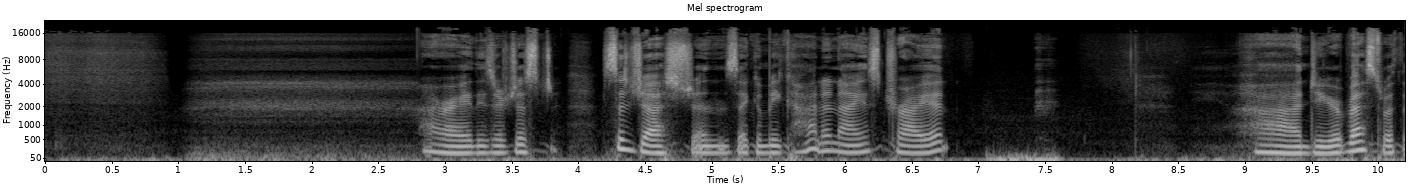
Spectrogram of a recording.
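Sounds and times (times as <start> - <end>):
throaty hissing exhale with constricted throat during yoga belly breathing: 0.0 - 2.8
speech: 2.9 - 6.9, 9.0 - 10.2.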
